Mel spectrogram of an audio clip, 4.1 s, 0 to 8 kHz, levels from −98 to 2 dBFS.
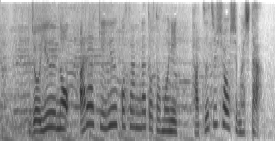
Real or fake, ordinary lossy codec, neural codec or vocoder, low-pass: real; none; none; 7.2 kHz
